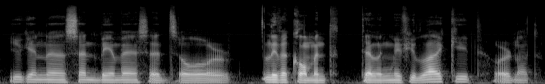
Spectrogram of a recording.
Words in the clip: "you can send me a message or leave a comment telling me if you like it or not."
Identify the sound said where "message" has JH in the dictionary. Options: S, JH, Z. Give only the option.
Z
